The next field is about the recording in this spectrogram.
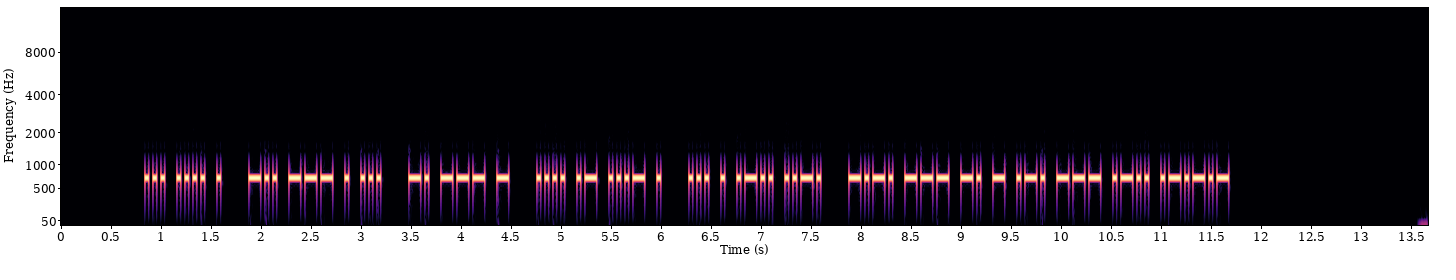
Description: Morse code, heard as a keyed tone, about 32 wpm, 700 Hz. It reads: SHE DOES NOT HAVE SELF CONTROL.
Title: Sentences from Top 1000 Words - Review Part 3 - 30wpm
